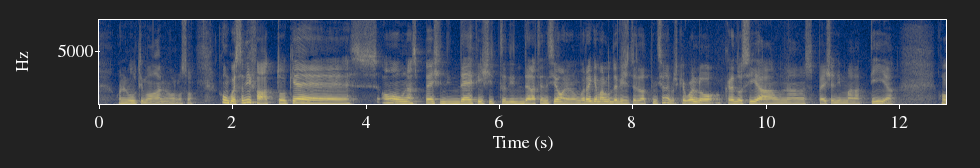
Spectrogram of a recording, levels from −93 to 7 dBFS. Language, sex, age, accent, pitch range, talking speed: Italian, male, 20-39, native, 135-180 Hz, 145 wpm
